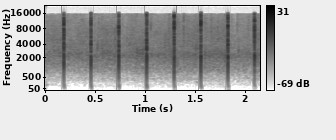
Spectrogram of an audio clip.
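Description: Eight sharp, evenly spaced claps in a steady rhythm from a church congregation during worship, fairly faint, with a soft background hiss.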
